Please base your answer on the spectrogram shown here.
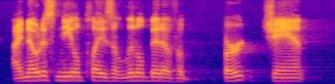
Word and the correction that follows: Bert Jansch: I'm going to say it wrong. Bert Jansch. – Oh, Bert. Yeah, it's Bert Jansch.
